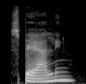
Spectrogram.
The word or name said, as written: sperling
